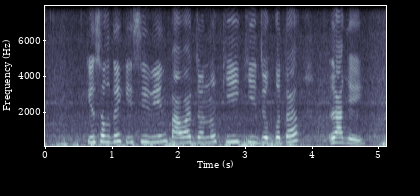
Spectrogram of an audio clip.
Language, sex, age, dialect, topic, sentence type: Bengali, female, 18-24, Rajbangshi, agriculture, question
